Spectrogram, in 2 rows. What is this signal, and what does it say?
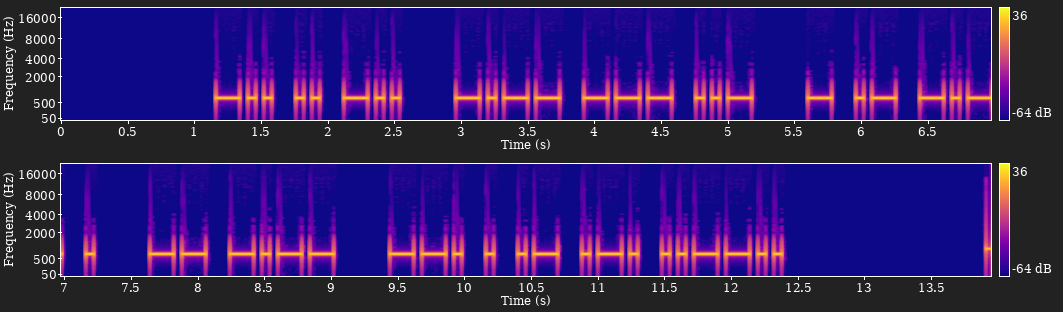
Morse code, heard as a keyed tone, about 20 wpm, 700 Hz. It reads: DID YOU TAKE MY GEAR?
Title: Sentences from Top 1400 Words 20wpm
